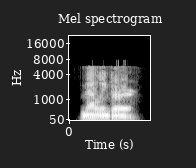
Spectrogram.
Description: Malingerer \Ma*lin"ger*er\, n. [F. malingre sickly, weakly,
